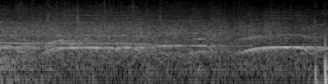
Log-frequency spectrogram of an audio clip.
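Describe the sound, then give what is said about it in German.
Audience applause fills the whole stretch, a dense, steady patter of many hands clapping, with a thin whistle-like tone sliding over the noise twice. “Ja, so ein kleiner Applaus würde mir jetzt wahnsinnig auf die Leiter helfen hier.”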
